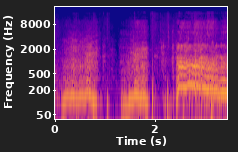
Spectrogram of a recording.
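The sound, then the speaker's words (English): A dog growls playfully while tugging a worn toy squirrel held at one end. Three rumbling growls come in bursts with short pauses between them, and the last is the longest and loudest. “And I think that is the sound of dog joy.”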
